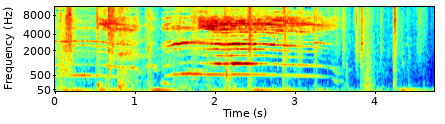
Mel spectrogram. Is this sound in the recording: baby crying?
yes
